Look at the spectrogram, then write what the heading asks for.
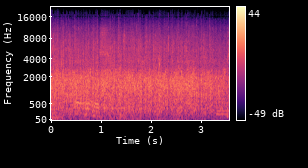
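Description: An applause sound effect fired from a Stream Deck, a loud, dense burst of many hands clapping that runs steadily for several seconds close to the microphone.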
